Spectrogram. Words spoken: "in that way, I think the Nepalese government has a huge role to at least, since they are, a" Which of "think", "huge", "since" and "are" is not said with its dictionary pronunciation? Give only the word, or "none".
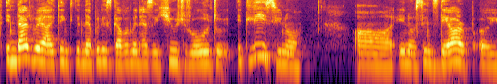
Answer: think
